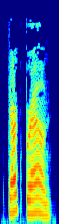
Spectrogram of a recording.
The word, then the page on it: dark-brown: British English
